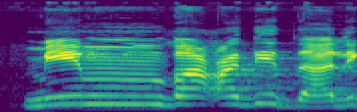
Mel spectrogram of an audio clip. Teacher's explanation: نون ساکن کے بعد جب با آ جائے تو نون کو میم میں بدلتے ہیں، اس کو اقلاب بولتے ہیں۔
